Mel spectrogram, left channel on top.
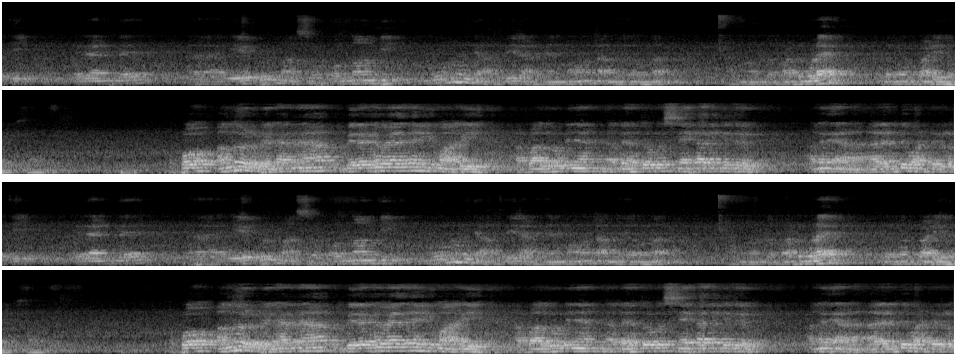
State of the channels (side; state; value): both; normal; correlation 0.67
